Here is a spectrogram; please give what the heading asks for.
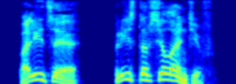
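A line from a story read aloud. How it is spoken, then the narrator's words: Shout. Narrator (Russian): крикнул он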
